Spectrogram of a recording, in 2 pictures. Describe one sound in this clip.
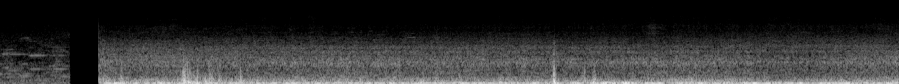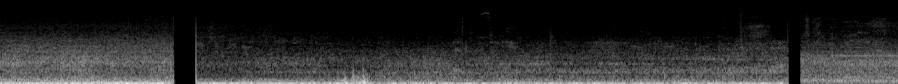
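Wind rushes loudly past an open car window as the car drives along.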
